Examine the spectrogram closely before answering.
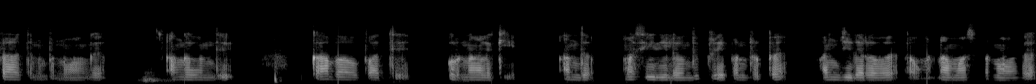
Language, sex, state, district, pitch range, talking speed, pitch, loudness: Tamil, male, Karnataka, Chamarajanagar, 105-115 Hz, 110 wpm, 110 Hz, -35 LUFS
